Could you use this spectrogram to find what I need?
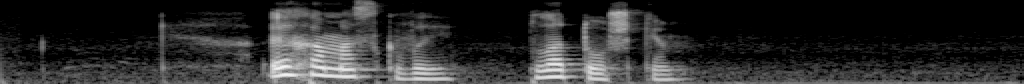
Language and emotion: Russian, neutral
